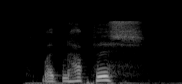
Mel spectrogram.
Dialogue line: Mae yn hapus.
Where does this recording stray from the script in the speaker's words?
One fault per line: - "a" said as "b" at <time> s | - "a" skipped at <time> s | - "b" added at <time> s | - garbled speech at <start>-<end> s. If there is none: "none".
none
